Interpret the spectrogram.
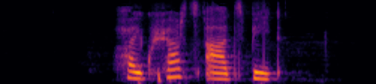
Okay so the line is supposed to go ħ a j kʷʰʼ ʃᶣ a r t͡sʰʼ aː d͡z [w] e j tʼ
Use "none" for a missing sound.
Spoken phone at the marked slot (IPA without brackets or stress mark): b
